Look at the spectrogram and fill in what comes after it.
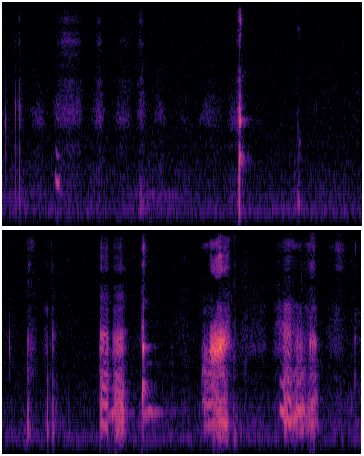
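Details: Five-week-old baby with hiccups, brief soft sudden catches in the breath a few times over several seconds in a quiet room: hiccups.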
